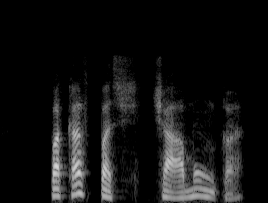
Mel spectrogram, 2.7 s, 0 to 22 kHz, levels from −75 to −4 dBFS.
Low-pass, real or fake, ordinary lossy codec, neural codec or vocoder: 7.2 kHz; fake; AAC, 32 kbps; codec, 16 kHz, 1 kbps, X-Codec, WavLM features, trained on Multilingual LibriSpeech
